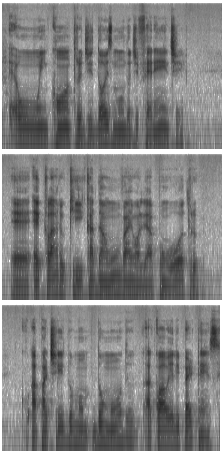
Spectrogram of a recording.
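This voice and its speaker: A man with a medium pitch and ordinary pitch variation talks very slowly. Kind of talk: interview conversation.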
